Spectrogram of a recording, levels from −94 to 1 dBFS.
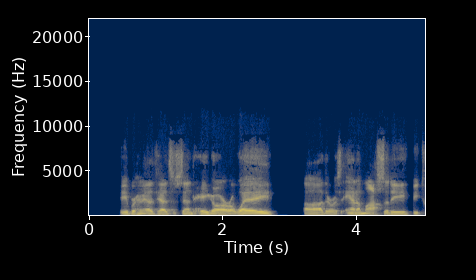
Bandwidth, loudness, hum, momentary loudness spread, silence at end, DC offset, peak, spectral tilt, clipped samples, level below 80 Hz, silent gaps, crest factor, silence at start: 9 kHz; -23 LUFS; none; 9 LU; 0 s; under 0.1%; -6 dBFS; -5.5 dB/octave; under 0.1%; -66 dBFS; 2.96-3.18 s; 16 dB; 0.45 s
